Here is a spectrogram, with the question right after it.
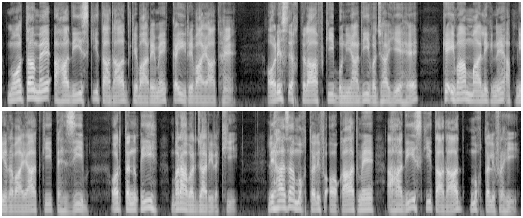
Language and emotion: Urdu, neutral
